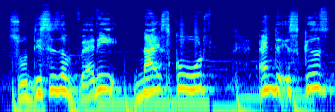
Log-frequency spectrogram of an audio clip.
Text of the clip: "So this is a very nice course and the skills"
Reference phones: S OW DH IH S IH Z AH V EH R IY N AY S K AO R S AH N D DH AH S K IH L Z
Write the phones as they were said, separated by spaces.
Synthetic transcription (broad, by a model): S OW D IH S IH Z AH V EH R IY N AY S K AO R AH N D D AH S K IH L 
